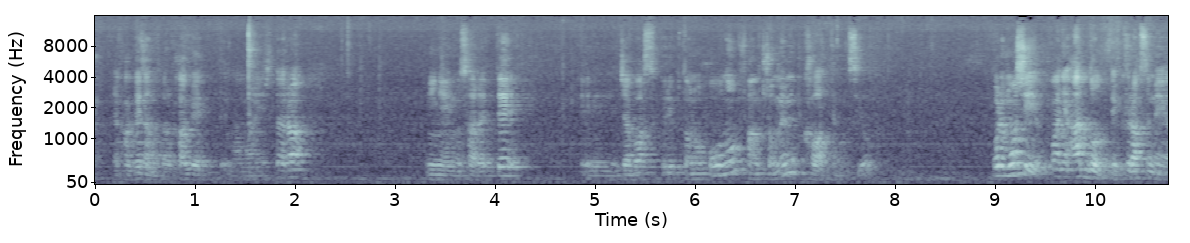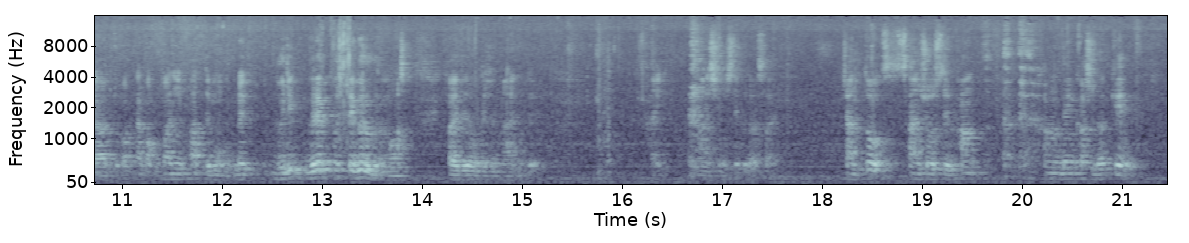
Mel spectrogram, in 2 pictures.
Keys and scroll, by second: 2.0 shift+F6.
